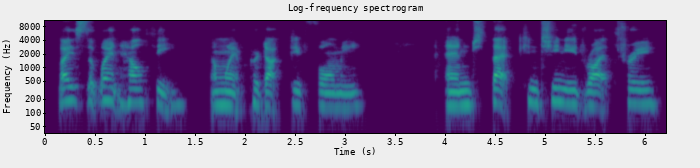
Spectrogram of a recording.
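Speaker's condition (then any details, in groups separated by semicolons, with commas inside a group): No condition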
